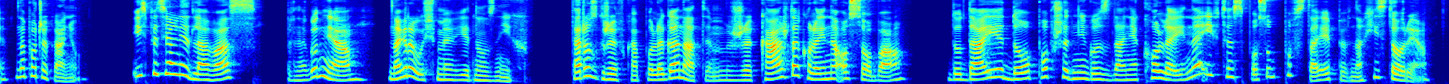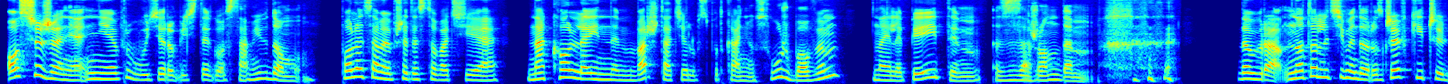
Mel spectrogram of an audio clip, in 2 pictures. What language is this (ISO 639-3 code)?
pol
